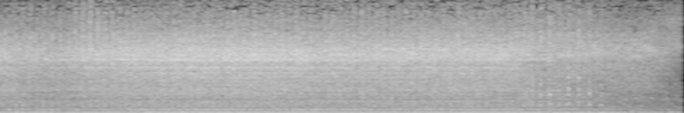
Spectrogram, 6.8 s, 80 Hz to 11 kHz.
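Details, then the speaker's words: V8 truck started after sitting about three months, good oil pressure, no smoke: deep V8 idle with quick slightly uneven ticking puff; exhaust manifold leak, otherwise sounds good. "actually does sound really good except for the manifold leak but the only thing that sounds bad on it"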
